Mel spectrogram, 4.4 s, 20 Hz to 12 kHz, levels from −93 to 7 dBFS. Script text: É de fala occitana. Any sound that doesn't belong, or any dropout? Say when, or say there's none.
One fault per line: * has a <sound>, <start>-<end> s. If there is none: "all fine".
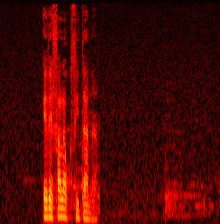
all fine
